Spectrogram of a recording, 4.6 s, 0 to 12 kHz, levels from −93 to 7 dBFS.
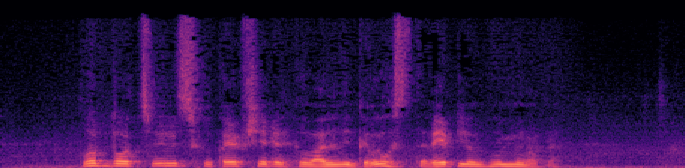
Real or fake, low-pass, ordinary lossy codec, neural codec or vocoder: fake; 10.8 kHz; MP3, 48 kbps; codec, 16 kHz in and 24 kHz out, 0.6 kbps, FocalCodec, streaming, 4096 codes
